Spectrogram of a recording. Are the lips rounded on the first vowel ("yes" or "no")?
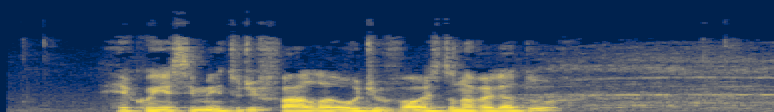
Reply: no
